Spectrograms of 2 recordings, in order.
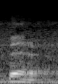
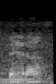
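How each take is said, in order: First: It is said in an American accent. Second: It is said in an Australian accent. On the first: "pronunciada assim por americanos" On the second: "por australianos"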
